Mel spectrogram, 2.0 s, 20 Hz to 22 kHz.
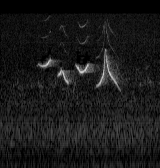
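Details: Common rosefinch singing in a tree on 23 May 2021: one short phrase of four clear whistled notes, the last one loudest and swooping up then down, over a faint low background hum.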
